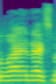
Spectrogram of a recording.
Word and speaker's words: Latinx: Do you say Latinx?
